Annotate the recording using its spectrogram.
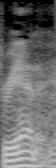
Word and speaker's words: Rihanna: It's Rihanna.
